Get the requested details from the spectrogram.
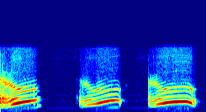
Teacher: दक्षिण भारत में वो कहते हैं रू, महाराष्ट्र और दक्षिण भारत में री को रू कहते हैं। तो रू रू रू ऐसा।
